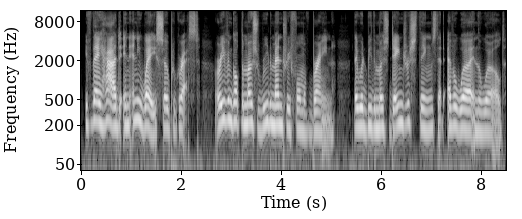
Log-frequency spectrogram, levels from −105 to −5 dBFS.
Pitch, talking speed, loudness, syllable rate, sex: 185 Hz, 210 wpm, -23 LUFS, 5.5 syllables/s, female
